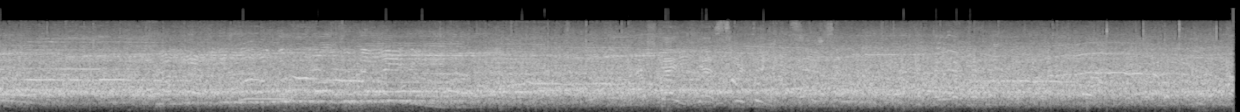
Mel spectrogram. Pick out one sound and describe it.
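A huge stadium crowd cheers and roars loudly all around.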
